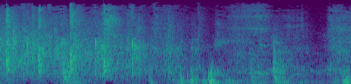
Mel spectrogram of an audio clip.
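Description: An audience claps together, a dense, steady patter of many hands that stays fairly loud for a few seconds with no clear break.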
